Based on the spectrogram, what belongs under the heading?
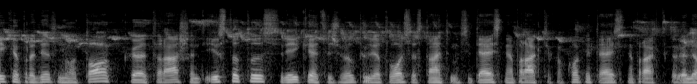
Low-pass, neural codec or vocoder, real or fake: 14.4 kHz; vocoder, 44.1 kHz, 128 mel bands, Pupu-Vocoder; fake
